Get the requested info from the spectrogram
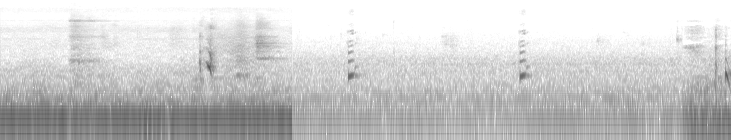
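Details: A cat hiccuping, heard as soft, abrupt little squeaks at spaced intervals over faint room hum; the owner blames eating food too fast. Hiccups.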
